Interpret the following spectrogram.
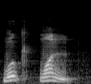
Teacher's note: dhammatain bertemu dengan huruf ain, ini namanya izhar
